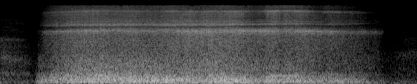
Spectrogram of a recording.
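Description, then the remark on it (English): Roaring hurricane-force wind, a dense, loud rush that starts abruptly, swells slightly as it rumbles on like a passing train, then drops away after a few seconds. No voices. “and you know you can hear it and when they say it sounds like a train, it sort of does.”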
